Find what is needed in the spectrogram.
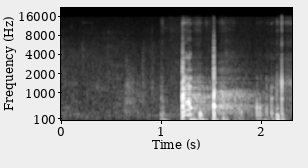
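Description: Lectern gooseneck microphone being handled and adjusted: a click about a second in, then a run of heavy knocks and rubbing thumps picked up directly by the mic.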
